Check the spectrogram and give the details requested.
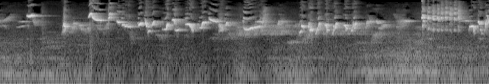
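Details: Masteran song of an Oriental magpie-robin, used to train caged songbirds: a long, dense run of rapid warbled and whistled notes, with fast chattering trills and a harsh, bright burst near the end.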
